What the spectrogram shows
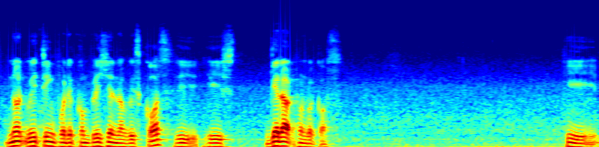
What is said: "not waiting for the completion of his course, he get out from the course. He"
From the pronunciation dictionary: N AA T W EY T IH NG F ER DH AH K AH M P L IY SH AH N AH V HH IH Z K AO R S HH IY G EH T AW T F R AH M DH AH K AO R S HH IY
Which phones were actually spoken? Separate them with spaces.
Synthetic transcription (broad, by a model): N AA T W EY T IH NG F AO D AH K AH M P L IY SH AH N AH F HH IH S K AO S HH HH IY G EH T AW T F R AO M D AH K AO S HH IY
